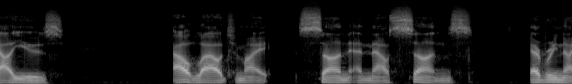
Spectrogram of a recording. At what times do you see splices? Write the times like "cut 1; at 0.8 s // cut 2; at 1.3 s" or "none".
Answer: none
